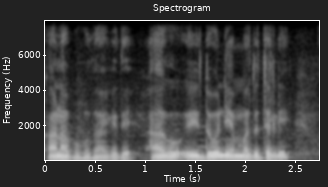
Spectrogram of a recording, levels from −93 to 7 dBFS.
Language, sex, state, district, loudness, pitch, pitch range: Kannada, male, Karnataka, Koppal, -15 LUFS, 140 Hz, 140-145 Hz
